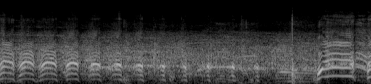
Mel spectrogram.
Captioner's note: crowd chatter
